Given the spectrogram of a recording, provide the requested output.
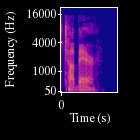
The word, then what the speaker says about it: Taber: Catherine Tabor, apologies if I butchered that, as Padme Amidala. Yeah, dude, it's Taber. Taber. Taber.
